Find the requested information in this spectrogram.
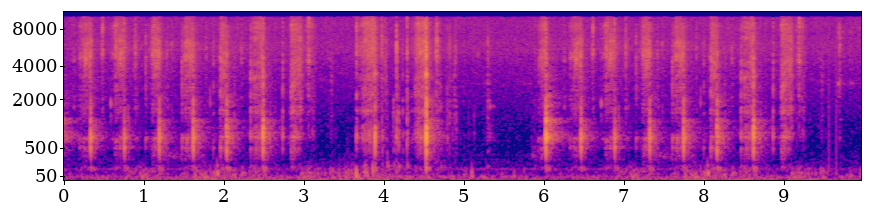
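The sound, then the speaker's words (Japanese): A knife thinly slicing half an onion laid cut side down, working from one end: many quick, evenly spaced taps of the blade on a cutting board, with no talking. “玉ねぎです。2分の1個断面を下にしていただいて、端からごく薄切りにしていきます。”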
